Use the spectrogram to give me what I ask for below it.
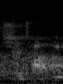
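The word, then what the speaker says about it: shiitake: comedy to help apparently it's pronounced shitake mushrooms and not to take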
